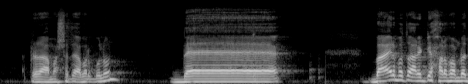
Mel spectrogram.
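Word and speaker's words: ب: আমাদের স্ক্রিনে চলে এসেছে বা হরফটি কীভাবে উচ্চারণ করবেন? বা হরফে টান হবে, এক আলিফ টান। আপনারা আমার সাথে বলুন ব্যা। আবার বলুন ব্যা।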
